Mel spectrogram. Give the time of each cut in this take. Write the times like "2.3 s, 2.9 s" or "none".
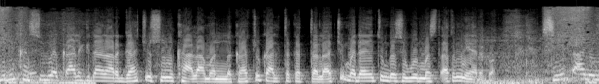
5.0 s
